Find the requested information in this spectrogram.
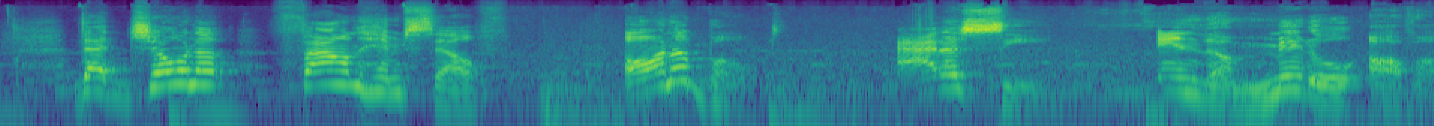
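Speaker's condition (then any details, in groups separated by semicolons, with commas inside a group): No condition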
